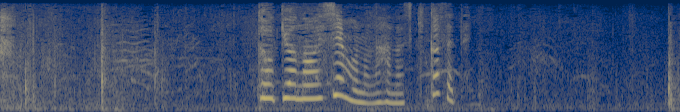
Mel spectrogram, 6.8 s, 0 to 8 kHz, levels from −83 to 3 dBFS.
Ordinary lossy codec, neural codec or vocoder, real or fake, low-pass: none; none; real; 7.2 kHz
